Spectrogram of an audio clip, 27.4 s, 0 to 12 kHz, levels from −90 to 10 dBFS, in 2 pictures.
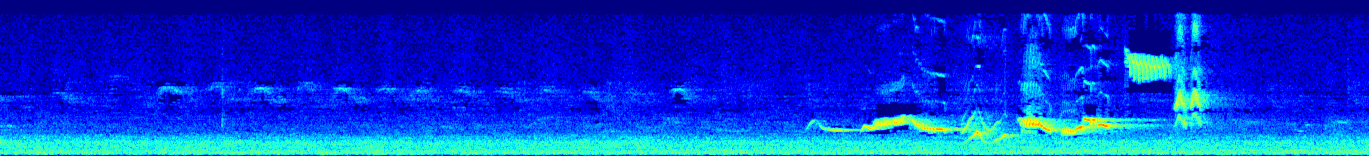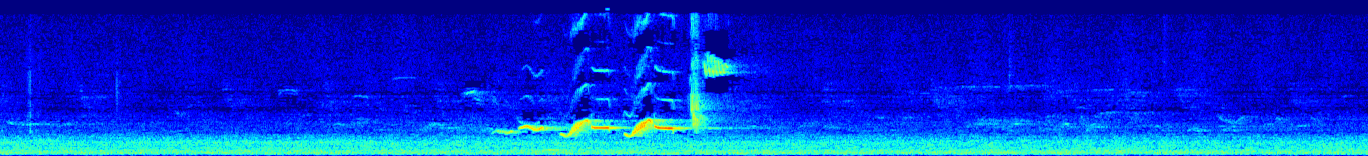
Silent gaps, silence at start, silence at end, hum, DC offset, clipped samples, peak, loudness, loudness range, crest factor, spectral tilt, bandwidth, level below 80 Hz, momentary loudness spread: none; 0 s; 0 s; none; under 0.1%; under 0.1%; -8 dBFS; -20 LUFS; 21 LU; 22 dB; -0.5 dB/octave; 11.5 kHz; under -90 dBFS; 24 LU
